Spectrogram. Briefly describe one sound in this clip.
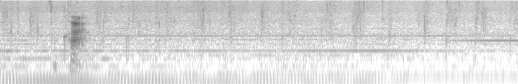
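Footsteps run over rocky ground.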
